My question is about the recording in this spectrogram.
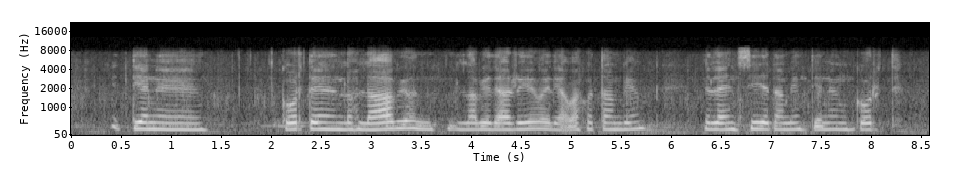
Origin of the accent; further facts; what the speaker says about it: Ingeniero Juárez, Formosa, Argentina; soy de Ingeniero Juárez Formosa.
